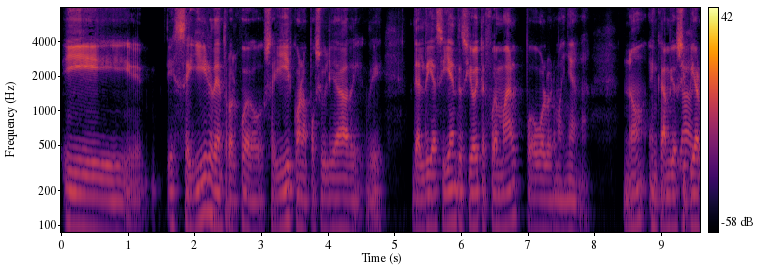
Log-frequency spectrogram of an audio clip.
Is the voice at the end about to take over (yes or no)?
no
